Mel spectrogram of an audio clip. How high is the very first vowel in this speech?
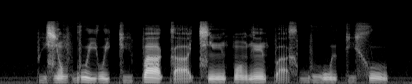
high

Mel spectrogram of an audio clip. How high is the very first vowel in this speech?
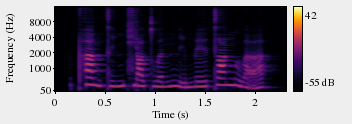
low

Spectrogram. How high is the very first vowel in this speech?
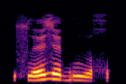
mid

